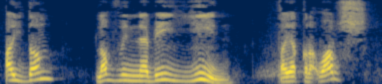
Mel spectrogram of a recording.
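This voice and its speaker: A man with an Egyptian accent teaching Quran recitation on television, moving between quick explanation and slow, drawn-out chanted verses. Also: high voice, husky. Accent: Egyptian Arabic. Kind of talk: televised tajweed lesson.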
